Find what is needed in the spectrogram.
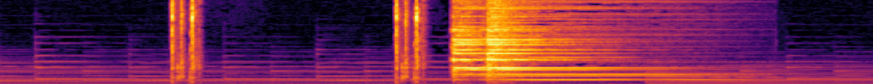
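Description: Outro music with two sharp mouse-click sound effects, about one and two seconds in, followed by a bright bell ding that rings out and fades over about a second: the stock sounds of an animated subscribe button and notification bell.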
